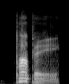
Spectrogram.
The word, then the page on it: puppy: British English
